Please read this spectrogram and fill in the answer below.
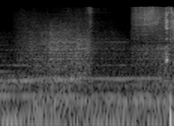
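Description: Hardstyle mix in a breakdown: held synth notes under a hissing noise sweep, with no kick drum. The sound grows louder toward the end as it builds back to the beat.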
